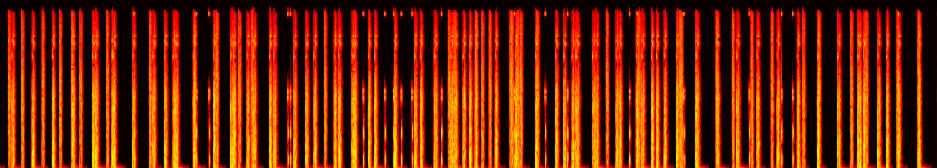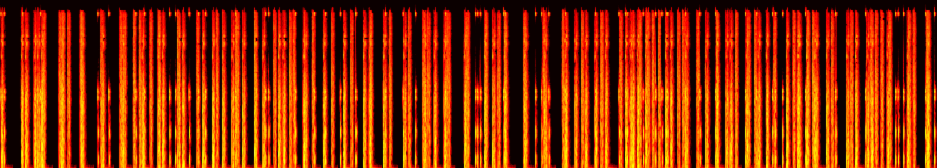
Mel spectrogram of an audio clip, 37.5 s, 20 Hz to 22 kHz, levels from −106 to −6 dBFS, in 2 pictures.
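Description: No technical faults are audible.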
